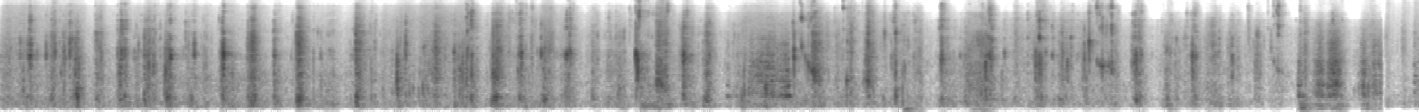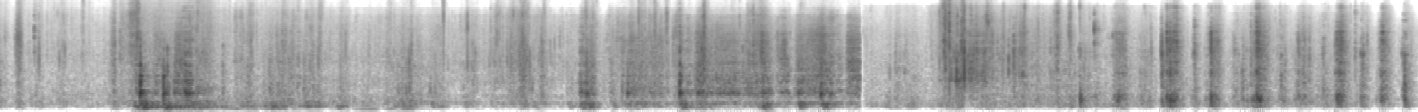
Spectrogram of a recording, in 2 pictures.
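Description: Close-miked eating sounds: biting and chewing soft cream-filled waffles, with dense wet mouth clicks and smacks and some crinkling.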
